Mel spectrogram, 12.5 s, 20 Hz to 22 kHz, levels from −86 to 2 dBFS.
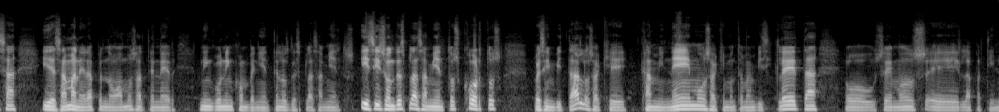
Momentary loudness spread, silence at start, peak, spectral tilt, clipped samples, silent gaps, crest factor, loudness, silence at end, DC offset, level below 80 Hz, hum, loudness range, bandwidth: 11 LU; 0 s; -2 dBFS; -7.5 dB/octave; under 0.1%; none; 20 dB; -21 LUFS; 0 s; under 0.1%; -58 dBFS; none; 3 LU; 10 kHz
